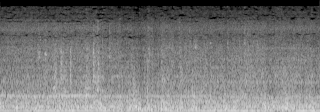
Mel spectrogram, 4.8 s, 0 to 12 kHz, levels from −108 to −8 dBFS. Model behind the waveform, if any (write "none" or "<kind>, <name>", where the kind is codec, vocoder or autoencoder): vocoder, BigVGAN v2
